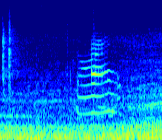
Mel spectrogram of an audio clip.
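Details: A cat with white paws, under an olive tree, greets with a short, bright meow that rises and falls over about a third of a second, with rich harmonics above a low steady background rumble.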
